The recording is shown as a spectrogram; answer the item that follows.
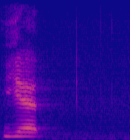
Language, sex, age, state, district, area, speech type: Manipuri, female, 18-30, Manipur, Imphal West, urban, read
